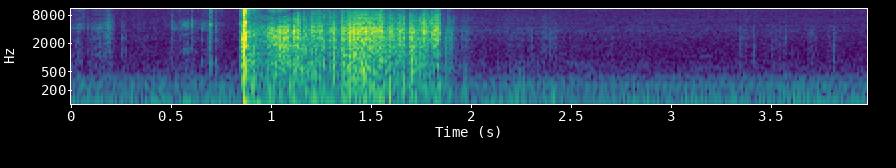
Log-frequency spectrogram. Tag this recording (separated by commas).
Fire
